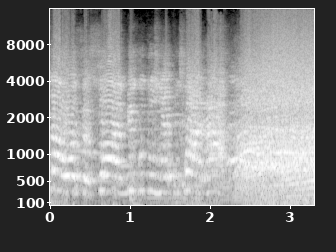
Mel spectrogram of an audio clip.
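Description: A young man raps loudly into a microphone.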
